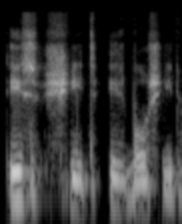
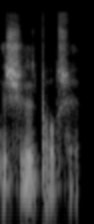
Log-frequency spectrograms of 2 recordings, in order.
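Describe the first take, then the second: First: Slow, each word leaned on; drawn-out, deliberate complaint said aloud; slow emphatic. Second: Hushed disgusted aside; whispered. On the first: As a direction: spell it out slowly in disgust. Repeats the line, slow and voiced. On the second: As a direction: whisper it, fed up. Repeats the line, whispered first. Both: Real, not acted.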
